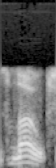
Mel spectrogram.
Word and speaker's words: Lopes: It wasn't actually Lopez. – He's a Hispanic guy. – Yeah, it was Lopes, L-O-P-E-S.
